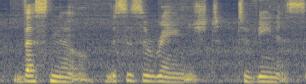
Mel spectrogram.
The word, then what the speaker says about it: Vishnu: Vishnu is pronounced Vesnu.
